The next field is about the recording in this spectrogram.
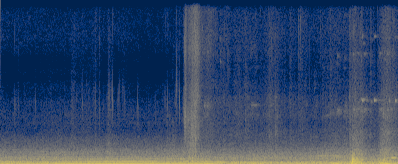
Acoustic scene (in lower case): bus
